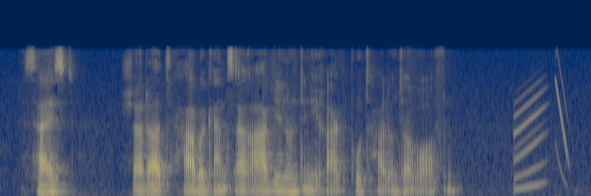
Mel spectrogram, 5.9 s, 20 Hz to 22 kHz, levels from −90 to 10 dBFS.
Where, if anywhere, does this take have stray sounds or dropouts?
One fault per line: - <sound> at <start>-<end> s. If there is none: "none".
- chirp at 5.1-5.7 s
